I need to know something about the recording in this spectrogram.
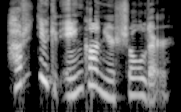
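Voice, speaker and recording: A woman voicing an eager, energetic young boy full of exclamations in an audiobook. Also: on the high side, a little fast, dry recording, studio quality. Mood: curious, surprised. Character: excitable, energetic young boy, soaking wet. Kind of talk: audiobook character voice.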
